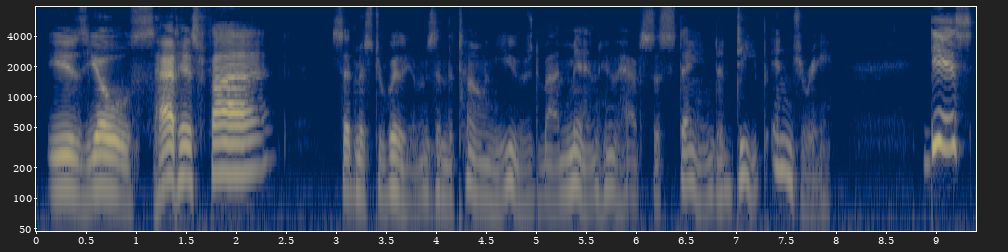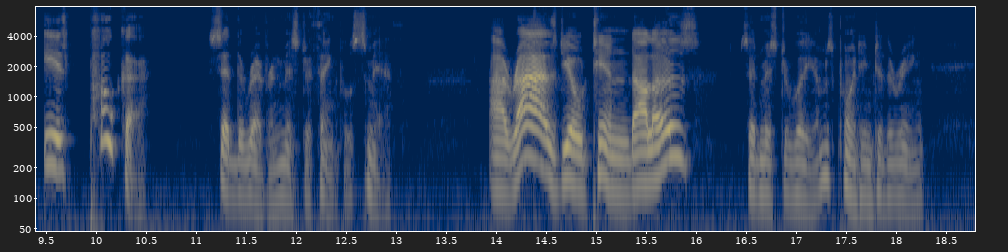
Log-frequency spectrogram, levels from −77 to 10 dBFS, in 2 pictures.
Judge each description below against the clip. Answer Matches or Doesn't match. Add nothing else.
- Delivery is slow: Matches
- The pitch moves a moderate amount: Doesn't match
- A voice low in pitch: Matches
